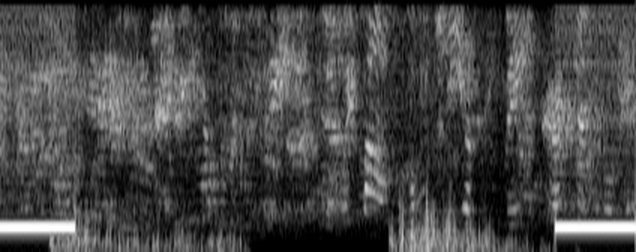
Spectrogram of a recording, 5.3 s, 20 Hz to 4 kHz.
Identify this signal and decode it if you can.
Ringback tone (Europe, 425 Hz), with speech.
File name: out- -2021- - - .3495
